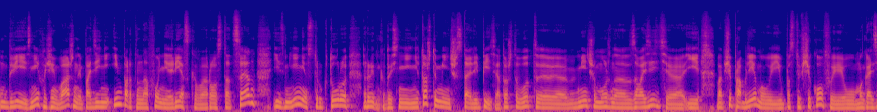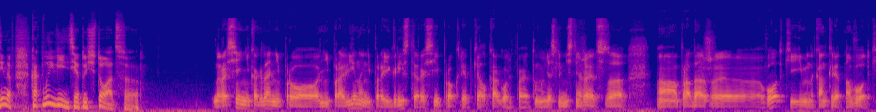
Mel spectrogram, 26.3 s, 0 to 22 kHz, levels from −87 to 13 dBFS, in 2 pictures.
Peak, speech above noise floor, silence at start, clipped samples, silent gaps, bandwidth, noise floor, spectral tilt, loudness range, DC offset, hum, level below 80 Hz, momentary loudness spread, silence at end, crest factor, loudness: -6 dBFS; 20 dB; 0 s; under 0.1%; none; 13 kHz; -44 dBFS; -7 dB/octave; 3 LU; under 0.1%; none; -48 dBFS; 5 LU; 0 s; 18 dB; -25 LUFS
